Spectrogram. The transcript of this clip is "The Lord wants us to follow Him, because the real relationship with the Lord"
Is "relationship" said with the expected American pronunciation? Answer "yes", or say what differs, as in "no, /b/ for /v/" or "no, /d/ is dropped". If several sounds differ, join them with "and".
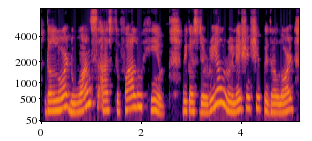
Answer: yes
